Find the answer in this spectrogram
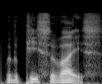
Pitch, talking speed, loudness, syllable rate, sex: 100 Hz, 295 wpm, -15 LUFS, 7.7 syllables/s, male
